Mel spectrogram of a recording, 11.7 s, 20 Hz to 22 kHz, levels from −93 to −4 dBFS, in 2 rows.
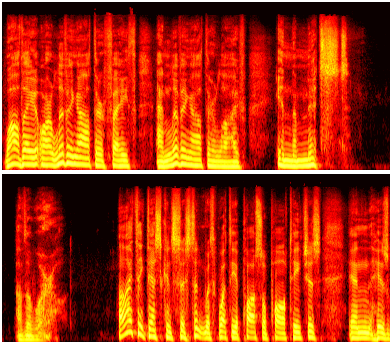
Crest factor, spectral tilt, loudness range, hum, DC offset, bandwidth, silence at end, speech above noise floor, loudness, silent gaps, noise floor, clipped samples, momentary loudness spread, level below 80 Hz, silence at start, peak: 16 dB; -4.5 dB/octave; 3 LU; none; under 0.1%; 16 kHz; 0 s; 51 dB; -21 LUFS; none; -72 dBFS; under 0.1%; 9 LU; -52 dBFS; 0.05 s; -6 dBFS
